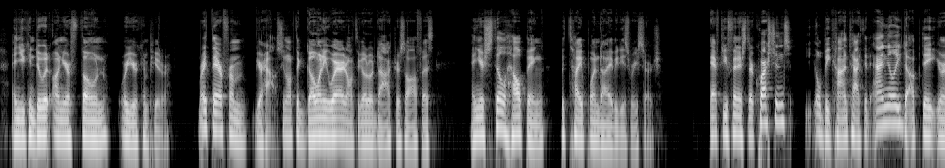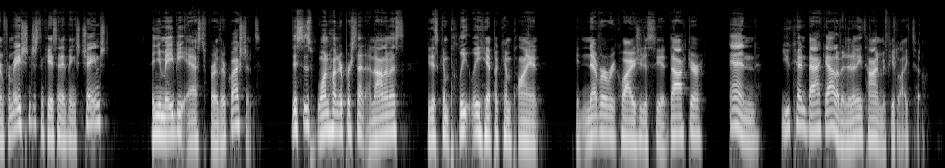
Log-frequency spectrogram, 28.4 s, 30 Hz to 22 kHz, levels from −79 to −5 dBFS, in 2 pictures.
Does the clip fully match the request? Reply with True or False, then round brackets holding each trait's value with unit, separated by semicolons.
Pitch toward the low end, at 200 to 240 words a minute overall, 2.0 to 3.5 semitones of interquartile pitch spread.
False (105 Hz; 205 wpm; 4.7 semitones)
